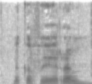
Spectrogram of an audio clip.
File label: "nɨkafereng", Nafe; Vanuatu; plant names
